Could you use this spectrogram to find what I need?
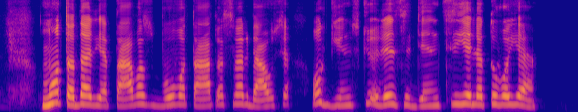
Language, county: Lithuanian, Šiauliai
